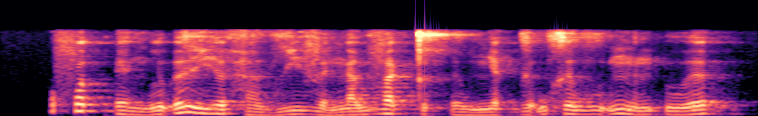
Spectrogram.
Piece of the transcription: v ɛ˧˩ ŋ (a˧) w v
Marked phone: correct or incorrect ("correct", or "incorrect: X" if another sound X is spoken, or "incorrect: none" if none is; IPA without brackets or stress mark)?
incorrect: a˨˦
